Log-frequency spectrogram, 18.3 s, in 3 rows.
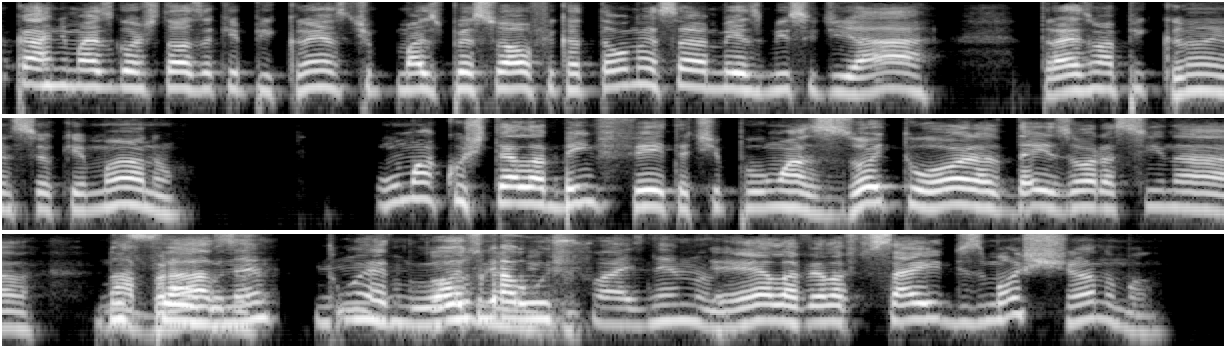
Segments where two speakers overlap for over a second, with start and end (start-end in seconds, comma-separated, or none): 12.7-15.1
